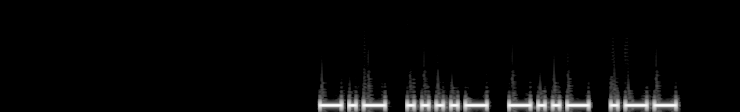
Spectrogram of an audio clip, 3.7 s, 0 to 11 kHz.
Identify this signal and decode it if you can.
Morse code, heard as a keyed tone, about 33 wpm, 700 Hz. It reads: K4XW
